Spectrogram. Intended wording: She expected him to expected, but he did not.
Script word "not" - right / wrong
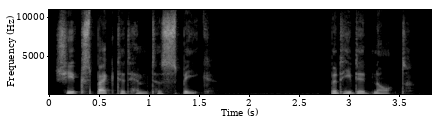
right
